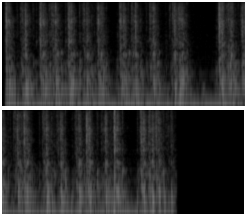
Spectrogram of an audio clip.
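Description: Typewriter keys clacking in a quick, uneven run of keystrokes. There is a brief pause about two and a half seconds in, then the typing resumes and stops about a second before the end.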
